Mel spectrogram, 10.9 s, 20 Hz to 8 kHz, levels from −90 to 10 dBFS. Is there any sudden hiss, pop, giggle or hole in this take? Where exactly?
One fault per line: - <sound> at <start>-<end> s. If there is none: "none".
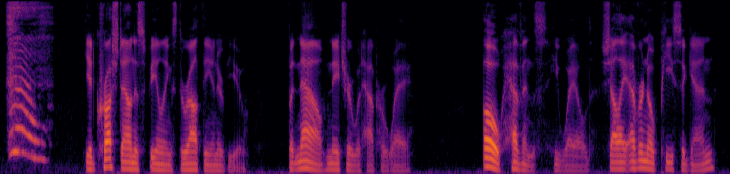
- sigh at 0.1-0.8 s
